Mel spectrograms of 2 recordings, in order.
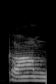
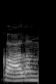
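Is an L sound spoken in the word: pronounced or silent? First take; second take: silent; pronounced. First: The L is silent, one syllable only. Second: The L is pronounced as an extra syllable. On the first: The speaker calls it right. "यल silent है" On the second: The speaker calls it wrong. "इसको कालम मत पड़िएगा"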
